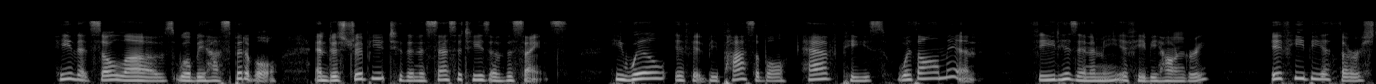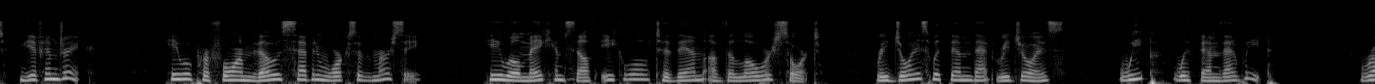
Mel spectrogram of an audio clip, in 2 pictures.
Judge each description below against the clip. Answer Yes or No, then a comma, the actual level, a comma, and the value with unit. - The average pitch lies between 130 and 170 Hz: No, high, 195 Hz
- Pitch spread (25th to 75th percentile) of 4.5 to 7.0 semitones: Yes, average, 4.9 semitones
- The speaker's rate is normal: Yes, average, 155 wpm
